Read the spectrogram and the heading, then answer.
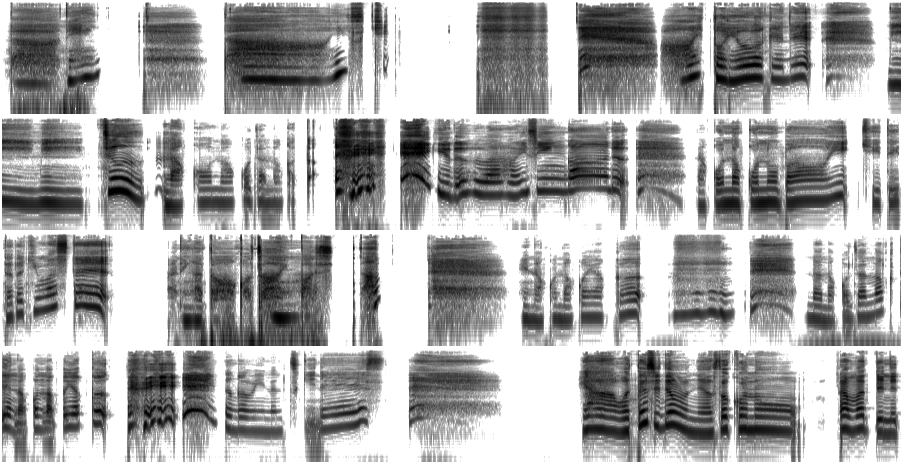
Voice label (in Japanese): フリートーク; ASMR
